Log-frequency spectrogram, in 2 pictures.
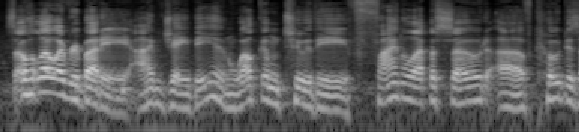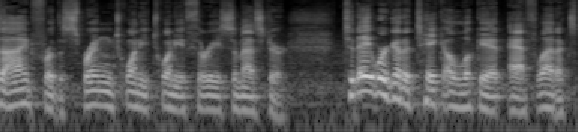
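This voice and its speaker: A man's voice: lowish voice, a bit bright, slight background noise. A man in his sixties hosting a podcast interview, reading a scripted intro and then teasing his guests playfully. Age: 60s. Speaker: podcast host.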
